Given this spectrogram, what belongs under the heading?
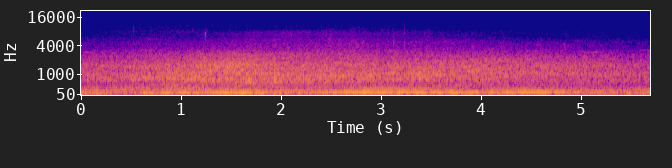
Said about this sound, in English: Sound of a car going by.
